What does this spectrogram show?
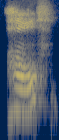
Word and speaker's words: half: So the letter L is silent in half and calm.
